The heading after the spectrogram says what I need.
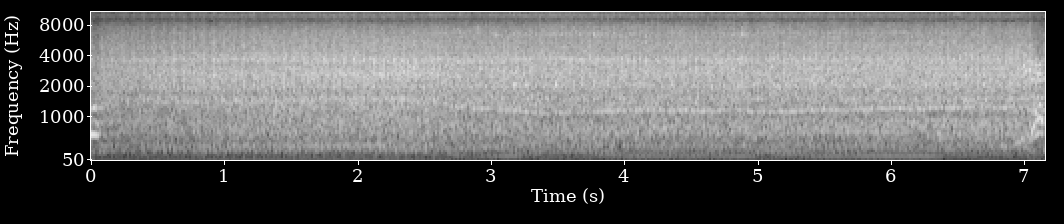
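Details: Fiat 124 Sport Spider off the road since at least 2011, first start on a carburettor with fuel pump running and choke plate held: rough, uneven, slightly hunting idle with a hissy top end; cold start on choke, good oil pressure afterwards.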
